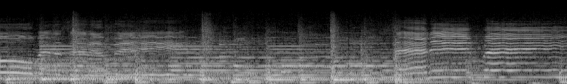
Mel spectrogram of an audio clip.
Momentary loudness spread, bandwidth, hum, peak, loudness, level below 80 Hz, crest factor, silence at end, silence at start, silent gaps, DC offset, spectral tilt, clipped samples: 2 LU; 16 kHz; none; -6 dBFS; -19 LUFS; -38 dBFS; 14 dB; 0 s; 0 s; none; under 0.1%; -6 dB/octave; under 0.1%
